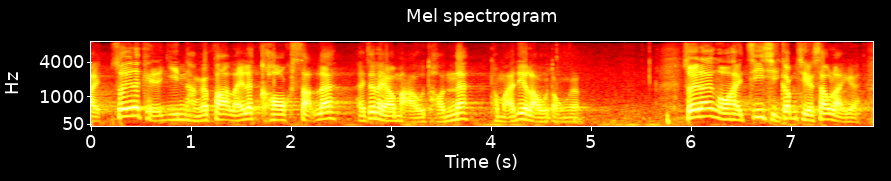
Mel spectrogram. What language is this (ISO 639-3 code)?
yue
